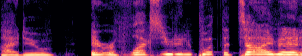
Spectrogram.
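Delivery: very loud, very high, scathing drill-instructor yell. Retelling an instructor's burn about an unshined boot: imitating an instructor drilling someone. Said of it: "and just drills him".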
